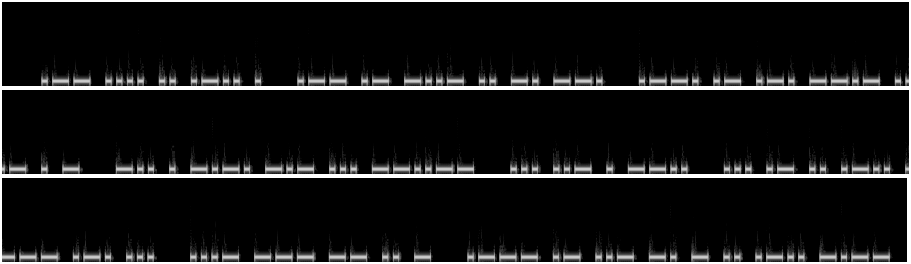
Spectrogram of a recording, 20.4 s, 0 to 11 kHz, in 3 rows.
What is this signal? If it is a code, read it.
Morse code, heard as a keyed tone, about 32 wpm, 700 Hz. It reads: WHILE WAXING PARQUET DECKS, SUEZ SAILORS VOMIT JAUNTILY
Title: Pangram Challenge v2 - 30wpm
